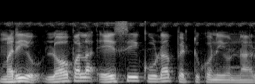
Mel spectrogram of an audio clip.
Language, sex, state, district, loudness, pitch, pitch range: Telugu, male, Andhra Pradesh, Manyam, -18 LUFS, 130 Hz, 115-150 Hz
